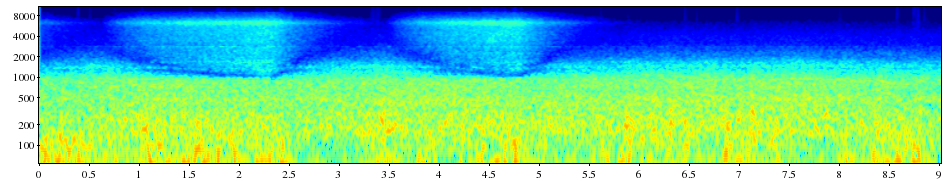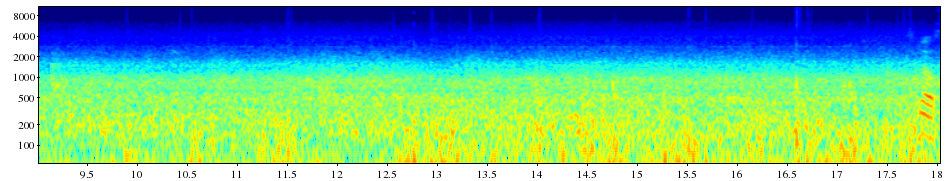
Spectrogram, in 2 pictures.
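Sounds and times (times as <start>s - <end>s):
steady low rumbling: 0.0s - 5.8s.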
